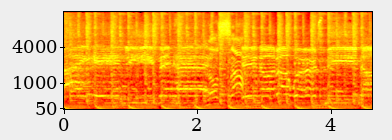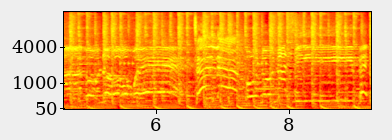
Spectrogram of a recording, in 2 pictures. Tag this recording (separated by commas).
Music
